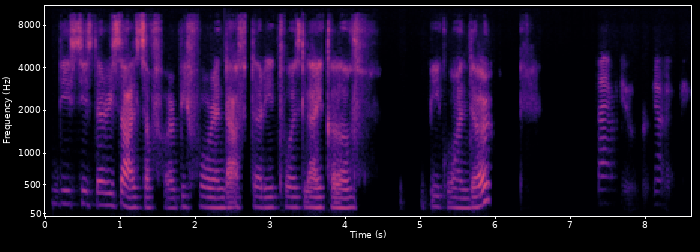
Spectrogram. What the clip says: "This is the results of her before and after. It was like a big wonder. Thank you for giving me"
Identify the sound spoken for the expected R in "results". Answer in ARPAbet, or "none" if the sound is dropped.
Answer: R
